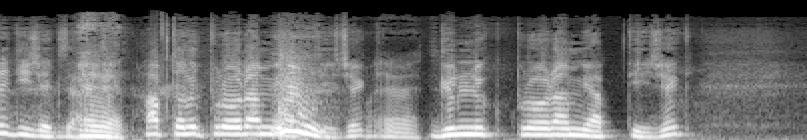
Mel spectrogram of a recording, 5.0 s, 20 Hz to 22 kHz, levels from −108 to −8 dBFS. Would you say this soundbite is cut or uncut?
uncut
